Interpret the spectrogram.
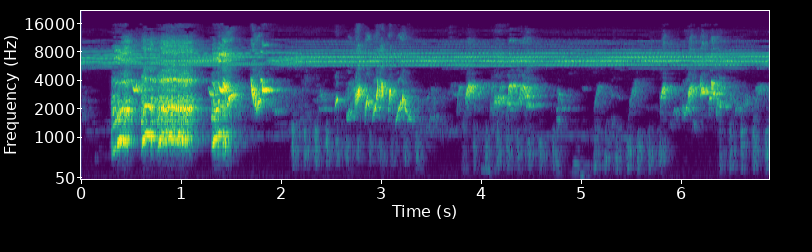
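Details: Young wild Vietnamese red-whiskered bulbul, played to train young birds: a loud harsh burst of broad chattering notes, then quieter chirpy warbled phrases, with a steady high electronic whine throughout.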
